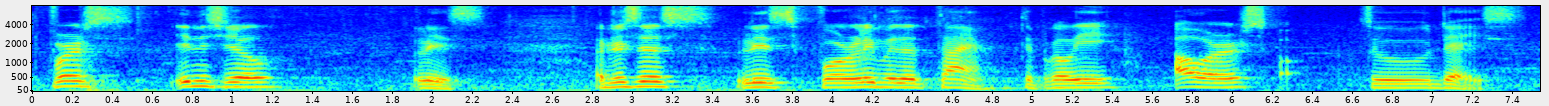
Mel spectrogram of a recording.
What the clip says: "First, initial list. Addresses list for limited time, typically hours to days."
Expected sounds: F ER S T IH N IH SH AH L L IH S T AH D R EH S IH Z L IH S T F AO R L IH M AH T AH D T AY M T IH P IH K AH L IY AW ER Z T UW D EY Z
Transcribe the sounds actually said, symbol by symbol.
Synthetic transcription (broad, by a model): F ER S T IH N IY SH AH L L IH S T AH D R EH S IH S L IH S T F AO R L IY M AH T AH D T AY M T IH P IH K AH L IY AW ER S T UW D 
